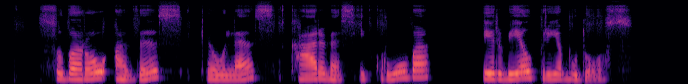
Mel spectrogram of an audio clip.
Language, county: Lithuanian, Šiauliai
